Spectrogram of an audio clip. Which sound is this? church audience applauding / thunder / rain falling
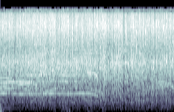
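church audience applauding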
